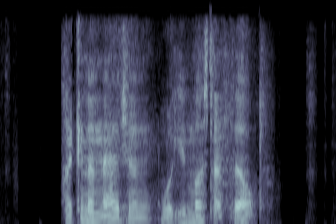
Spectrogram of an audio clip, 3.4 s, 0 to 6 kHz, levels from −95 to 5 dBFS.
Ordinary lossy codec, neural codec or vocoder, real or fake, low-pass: AAC, 24 kbps; codec, 44.1 kHz, 1.7 kbps, Pupu-Codec; fake; 5.4 kHz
